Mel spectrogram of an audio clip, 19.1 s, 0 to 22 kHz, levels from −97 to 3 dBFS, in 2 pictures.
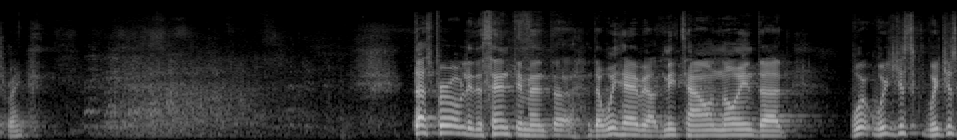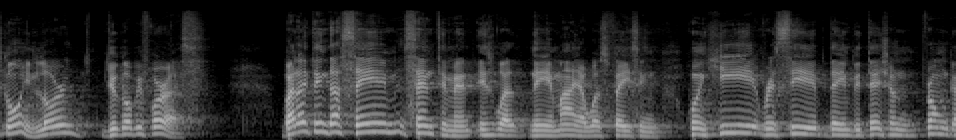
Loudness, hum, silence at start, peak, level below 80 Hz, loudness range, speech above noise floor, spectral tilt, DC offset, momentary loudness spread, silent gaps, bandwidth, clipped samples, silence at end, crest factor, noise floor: -32 LUFS; none; 0 s; -12 dBFS; -76 dBFS; 3 LU; 37 dB; -5.5 dB/octave; under 0.1%; 12 LU; none; 16 kHz; under 0.1%; 0 s; 22 dB; -70 dBFS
